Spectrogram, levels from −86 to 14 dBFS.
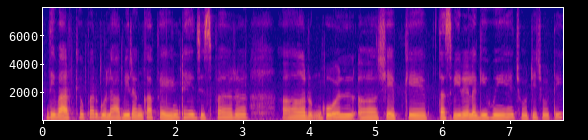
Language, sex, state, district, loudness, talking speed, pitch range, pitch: Hindi, female, Odisha, Nuapada, -18 LUFS, 145 wpm, 200-220 Hz, 210 Hz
